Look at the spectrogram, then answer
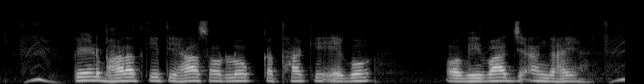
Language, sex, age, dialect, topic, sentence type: Magahi, male, 31-35, Southern, agriculture, statement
